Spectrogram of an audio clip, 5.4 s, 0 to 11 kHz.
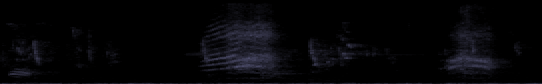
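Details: Azure-winged magpie recorded with a Sony A9 camera and 200-600mm lens: two loud, harsh, rasping screeches about two seconds apart, with faint softer chirps between them and a low background rumble.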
